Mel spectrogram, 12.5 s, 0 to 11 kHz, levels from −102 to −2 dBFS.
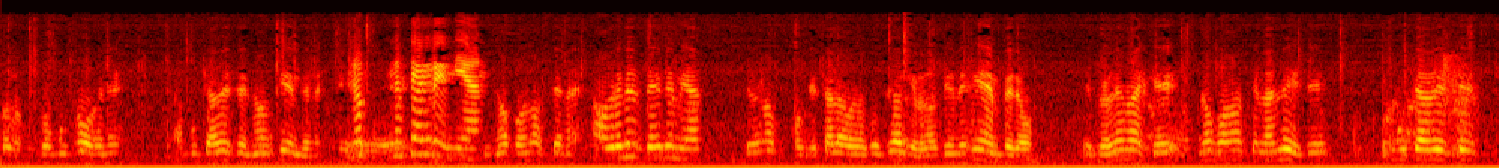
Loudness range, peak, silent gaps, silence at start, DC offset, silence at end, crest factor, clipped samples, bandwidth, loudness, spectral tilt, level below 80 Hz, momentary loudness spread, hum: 5 LU; -20 dBFS; none; 0 s; 0.5%; 0 s; 20 dB; under 0.1%; 8.4 kHz; -39 LUFS; -3.5 dB/octave; -64 dBFS; 14 LU; none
